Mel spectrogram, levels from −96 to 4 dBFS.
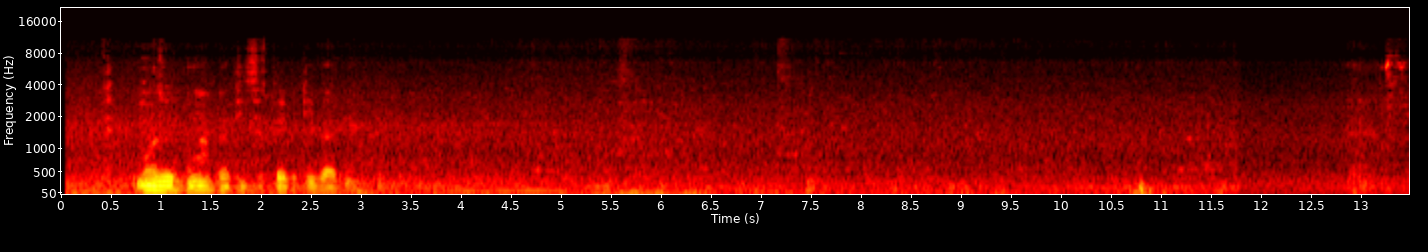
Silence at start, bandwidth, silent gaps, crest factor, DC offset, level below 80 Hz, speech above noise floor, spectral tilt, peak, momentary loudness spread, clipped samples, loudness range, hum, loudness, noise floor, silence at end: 0.05 s; 7.6 kHz; none; 24 dB; under 0.1%; -50 dBFS; 35 dB; -8.5 dB/octave; -10 dBFS; 29 LU; under 0.1%; 27 LU; none; -28 LUFS; -61 dBFS; 0.2 s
